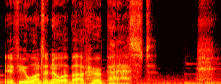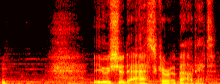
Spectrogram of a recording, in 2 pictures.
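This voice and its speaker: An actor voicing an ancient, dignified male sage for a game, in formal, measured, unhurried speech. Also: fairly low pitch, wildly swooping pitch, a bit bright, faint music behind, heavily acted. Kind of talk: studio game voice lines.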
